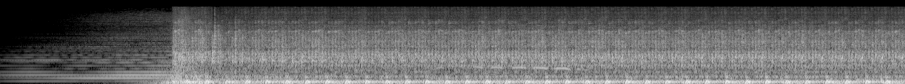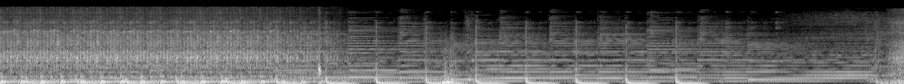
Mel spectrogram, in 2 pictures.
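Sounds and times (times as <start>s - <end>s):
diesel engine running: 1.7s - 12.6s.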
